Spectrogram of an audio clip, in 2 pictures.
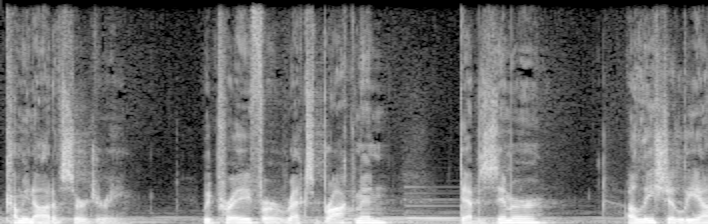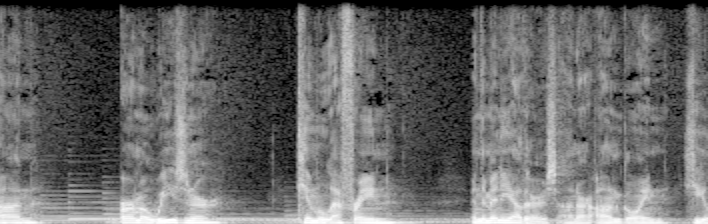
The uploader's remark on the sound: Live from our Celebration Ministry Center.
